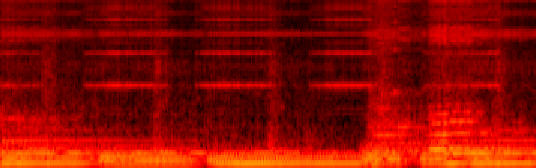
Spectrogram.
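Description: Instrumental background music: sustained low bass notes that change about once a second, with short, repeated high tones above them.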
